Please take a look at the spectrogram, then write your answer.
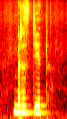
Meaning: to brake (a vehicle)
- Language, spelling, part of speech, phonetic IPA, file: Czech, brzdit, verb, [ˈbr̩zɟɪt], Cs-brzdit.ogg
